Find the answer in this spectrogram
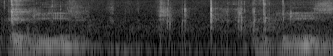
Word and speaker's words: Pegues: Pegues, I think is how you There you go. You pronounce got it right.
